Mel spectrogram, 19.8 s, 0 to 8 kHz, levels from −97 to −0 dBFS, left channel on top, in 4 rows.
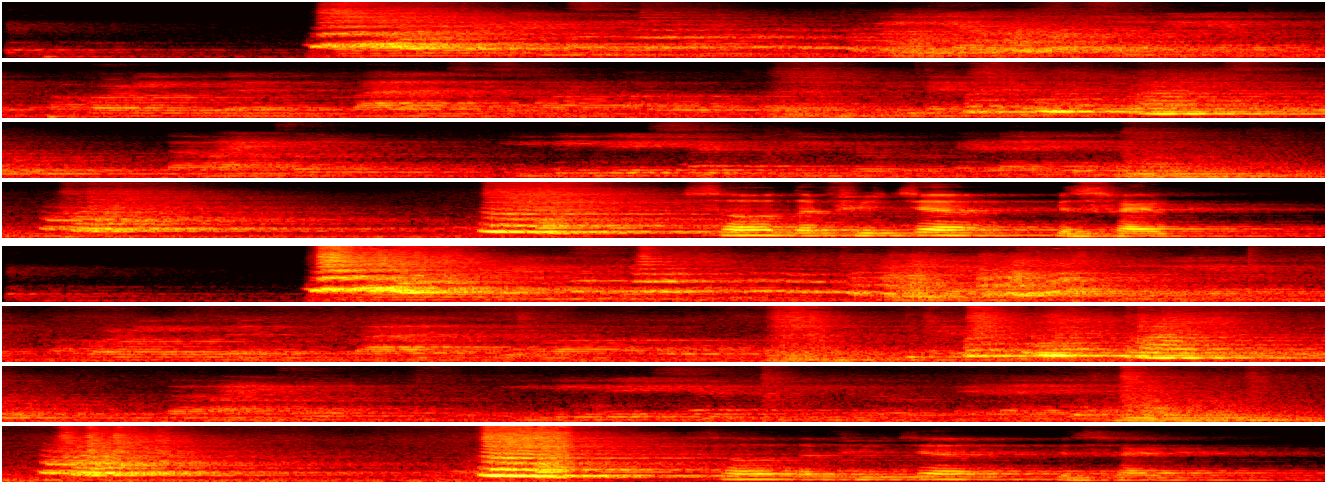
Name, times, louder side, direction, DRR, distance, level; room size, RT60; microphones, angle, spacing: sound 1, 1.1-4.5 6.1-6.4 6.8-7.1 7.6-10.1 10.5-10.6 10.9-11.0 11.9-12.0 12.3-12.4 12.8-13.2 13.7-15.9 16.6-17.0, right 6 dB, 90° right, 0.4 m, -27 dB
voice 1, 1.2-2.9 3.1-4.8 5.1-8.9 9.2-10.0 10.5-11.3 11.8-14.2, equal, 35° left, -9 dB, 1.7 m, -44 dB
voice 2, 17.4-19.3, left 6 dB, 70° left, 14 dB, 0.3 m, -29 dB
10.0 x 6.4 x 4.7 m, 2.7 s
head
